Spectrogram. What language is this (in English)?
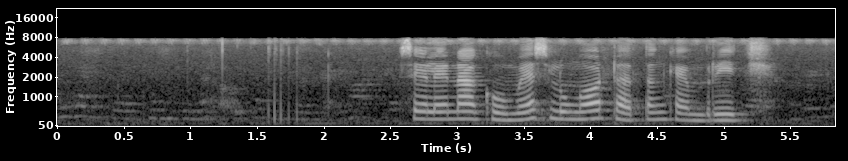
Javanese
